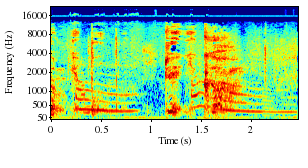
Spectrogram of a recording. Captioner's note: crying stops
